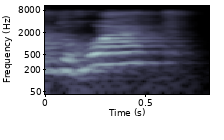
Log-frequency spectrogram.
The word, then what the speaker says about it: droite: Figure à droite, O-I-O-A, droite, à droite, no se pronuncia la E, à droite de ce formulaire.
